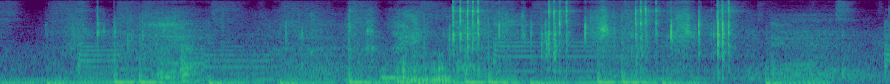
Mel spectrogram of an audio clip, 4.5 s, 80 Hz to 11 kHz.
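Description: A ratchet torque wrench clicking as it draws up a connecting rod bolt on a Ford 347 stroker toward its torque figure, with background music running under it.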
